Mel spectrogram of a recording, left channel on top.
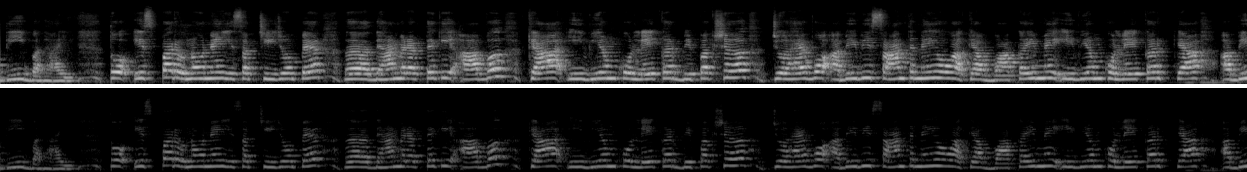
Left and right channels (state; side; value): quieter; right; 18.0 dB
